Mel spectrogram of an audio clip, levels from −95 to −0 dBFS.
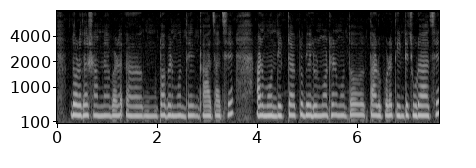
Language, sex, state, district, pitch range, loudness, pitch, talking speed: Bengali, female, West Bengal, Kolkata, 255-270 Hz, -32 LUFS, 260 Hz, 165 wpm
